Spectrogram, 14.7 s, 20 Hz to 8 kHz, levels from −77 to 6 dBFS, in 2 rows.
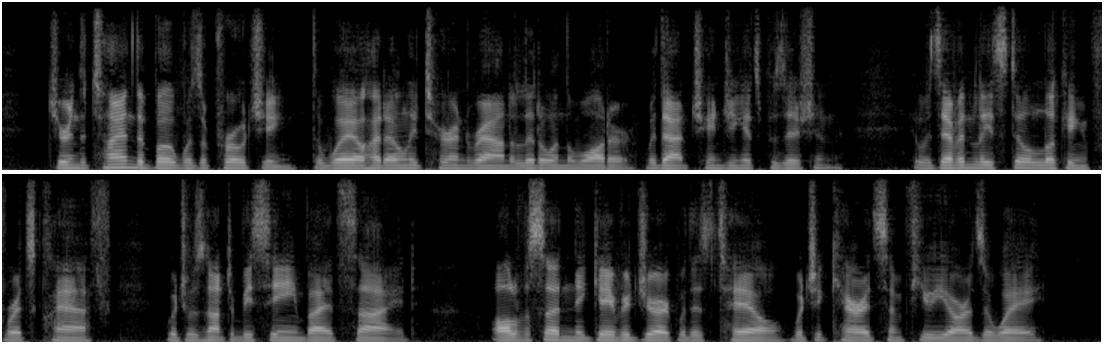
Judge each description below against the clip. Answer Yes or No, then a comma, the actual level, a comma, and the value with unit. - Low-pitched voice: Yes, low, 130 Hz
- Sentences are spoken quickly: Yes, fast, 235 wpm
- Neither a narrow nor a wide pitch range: No, narrow, 1.7 semitones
